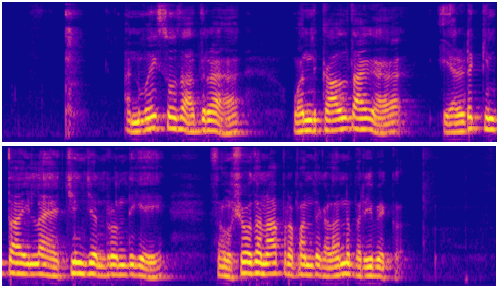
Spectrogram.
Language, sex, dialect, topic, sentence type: Kannada, male, Dharwad Kannada, banking, statement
